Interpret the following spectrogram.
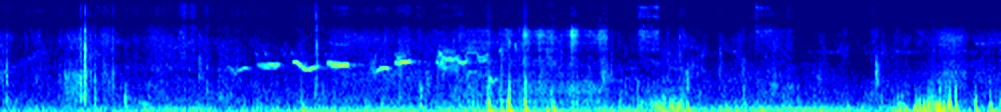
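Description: A bird calls outdoors, a quick run of short, twisting chirps from about two to four seconds in, over a steady low background rumble. A few sharp clicks follow just after the middle.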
